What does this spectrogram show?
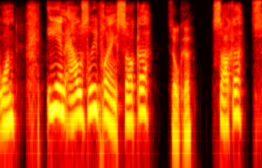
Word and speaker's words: Sokka: A name I can absolutely not pronounce, playing Katara. I want to. That one. Ian Owsley playing Sokka. Soka. It's Soka.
